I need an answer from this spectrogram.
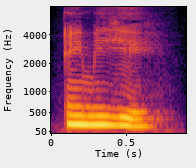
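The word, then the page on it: Aimee Yee: English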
